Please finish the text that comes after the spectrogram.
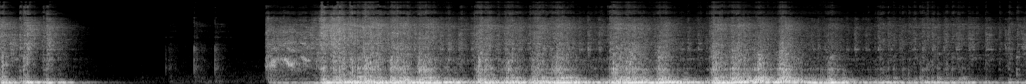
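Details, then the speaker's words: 1974 Camaro with new roughly 450 hp V8, first start after timing adjustment: short crank then a loud fast clatter over lumpy idle; valvetrain noise later traced to the 1.6 rocker arms. "the motor fires up loud loud clattering noise we're sitting here pooping our pants because we didn't know what that was"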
